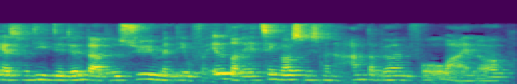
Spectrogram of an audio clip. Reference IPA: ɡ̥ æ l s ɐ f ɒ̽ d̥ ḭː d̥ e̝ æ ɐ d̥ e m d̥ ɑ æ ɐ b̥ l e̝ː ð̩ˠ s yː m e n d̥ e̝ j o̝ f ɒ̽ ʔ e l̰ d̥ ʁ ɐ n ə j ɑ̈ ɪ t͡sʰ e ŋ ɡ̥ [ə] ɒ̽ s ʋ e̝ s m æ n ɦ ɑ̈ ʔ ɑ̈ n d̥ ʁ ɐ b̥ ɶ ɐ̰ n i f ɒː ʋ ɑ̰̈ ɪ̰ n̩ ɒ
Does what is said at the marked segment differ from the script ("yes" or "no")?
yes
